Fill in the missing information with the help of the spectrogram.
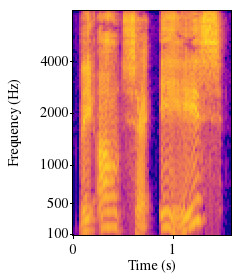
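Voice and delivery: slow, high, teasing drawn-out lead-in; dramatic build-up. A narrator's reading. Boy teasing mum before revealing answer, slow dramatic build-up. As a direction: hold them in suspense. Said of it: "followed by a dramatic pause".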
